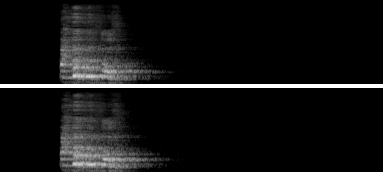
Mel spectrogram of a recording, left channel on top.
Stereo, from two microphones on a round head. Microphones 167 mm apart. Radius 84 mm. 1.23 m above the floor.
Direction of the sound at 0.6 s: 25° left (ahead or behind).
